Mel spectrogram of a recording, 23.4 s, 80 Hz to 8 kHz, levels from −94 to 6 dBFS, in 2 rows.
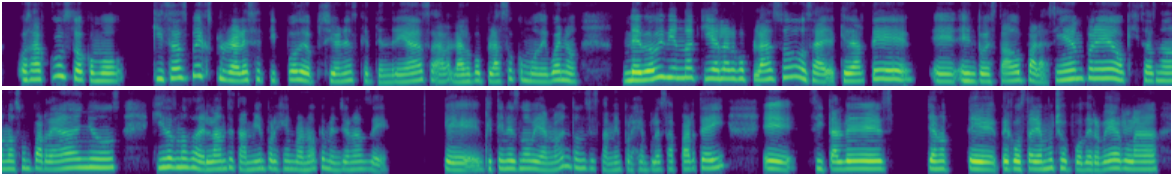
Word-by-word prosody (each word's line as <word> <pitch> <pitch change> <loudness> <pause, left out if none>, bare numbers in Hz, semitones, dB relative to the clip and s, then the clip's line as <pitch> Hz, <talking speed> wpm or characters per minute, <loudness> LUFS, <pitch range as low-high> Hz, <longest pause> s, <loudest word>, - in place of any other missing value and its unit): o 255 - 0
sea, 260 +1 +1
justo 320 -2 +1
como 220 -1 -1 0.3
quizás 290 +2 0
ve 370 - -3
a - - +2
explorar 245 -10 +1
ese 245 +2 -1
tipo 235 +1 -2
de 240 -3 +6
opciones 215 +2 -3
que 215 -3 -9
tendrías 200 +6 -4
a 235 -2 -5
largo 205 +2 -2
plazo 210 +5 -3
como 225 -4 -6
de 200 - -3
bueno, 235 -1 -1 0.4
¿me 235 +1 +8
veo 255 +2 +10
viviendo 315 -1 +2
aquí 285 -2 -4
a - - +4
largo 275 0 0
plazo? 275 +6 -1
O 290 -4 +2
sea, 220 -4 -1
quedarte, 260 +4 +2 0.2
eh, 210 -2 -2
en 220 -2 +2
tu 215 - +2
estado 220 +3 -2
para 230 -3 -3
siempre 285 +4 +1
o 250 -3 +1
quizás 230 -1 -5
nada 225 -1 -3
más 220 0 -5
un 235 -2 -8
par 230 -2 -2
de 215 - -3
años, 255 +2 0 0.3
quizás 260 +1 +1
más 265 -1 +1
adelante 220 +2 -1
también, 215 +1 -6
por 230 -1 -3
ejemplo, 220 -2 -7
¿no? 210 +2 -6
Que 255 - -6
mencionas 210 +1 -7
de - - -9 0.5
que 195 -3 -1
que 220 0 -7
tienes 230 -1 0
novia, 225 -4 -2
¿no? 200 +4 -9
Entonces 245 -5 -7
también, 200 -1 -12
por 215 - -11
ejemplo, 205 0 -9
esa 215 +1 -11
parte 220 +3 -3
ahí, 255 +6 -1 0.4
eh, 455 -3 +3
si 230 -2 -7
tal 210 +1 0
vez 225 0 +5 0.3
ya 230 - +5
no 225 -2 -3 0.2
te 210 -2 +7
te 220 - +3
costaría 220 -1 +3
mucho 235 0 -2
poder 200 -1 -4
verla, 215 -1 0
230 Hz, 200 wpm, -21 LUFS, 215-260 Hz, 0.5 s, veo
